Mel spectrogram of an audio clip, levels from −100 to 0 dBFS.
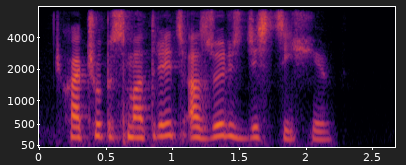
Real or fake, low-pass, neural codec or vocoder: fake; 7.2 kHz; codec, 16 kHz, 0.8 kbps, ZipCodec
